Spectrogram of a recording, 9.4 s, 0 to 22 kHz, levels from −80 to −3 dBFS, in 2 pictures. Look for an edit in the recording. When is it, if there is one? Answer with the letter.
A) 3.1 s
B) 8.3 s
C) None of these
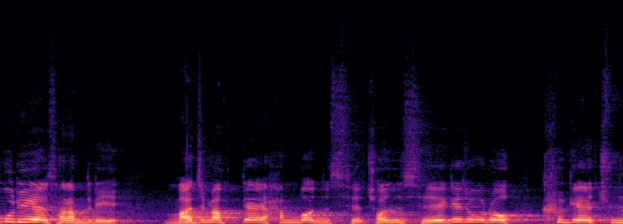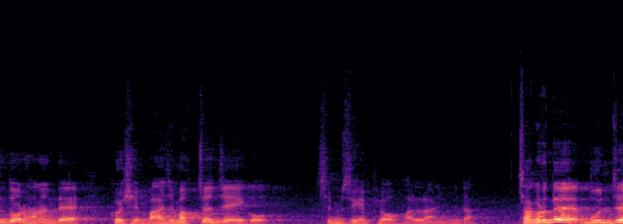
B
